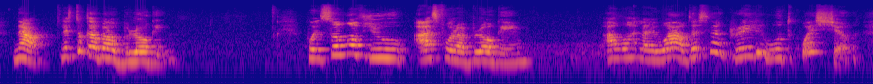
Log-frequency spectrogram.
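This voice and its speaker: A woman's high-pitched voice with a non-native accent and very wide pitch swings, broken by long, frequent pauses, in a room with audible echo. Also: fairly slow pace. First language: not English. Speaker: online course instructor. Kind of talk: lecture. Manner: halting.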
